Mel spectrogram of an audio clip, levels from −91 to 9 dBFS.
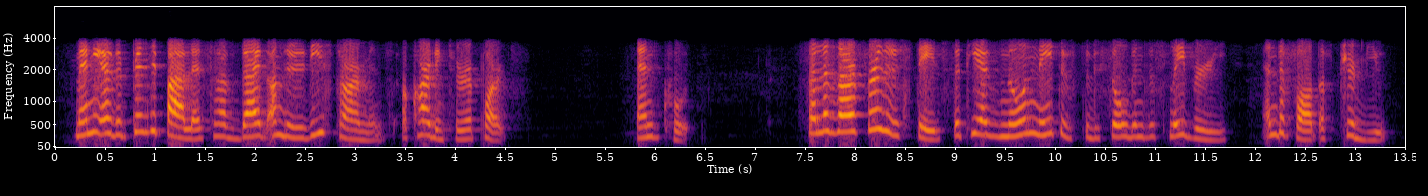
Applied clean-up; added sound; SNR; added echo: none; none; none; none.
